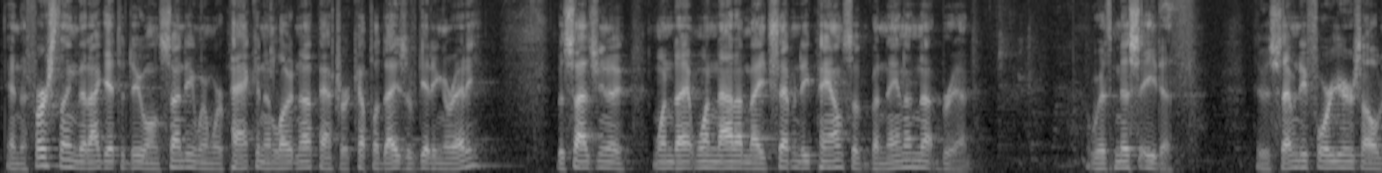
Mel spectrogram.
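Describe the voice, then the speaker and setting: Gravelly-voiced man preaching. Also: fairly even intonation, fairly quick. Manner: earnest storytelling, often drops to a soft low voice. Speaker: missions leader preaching. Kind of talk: sermon.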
